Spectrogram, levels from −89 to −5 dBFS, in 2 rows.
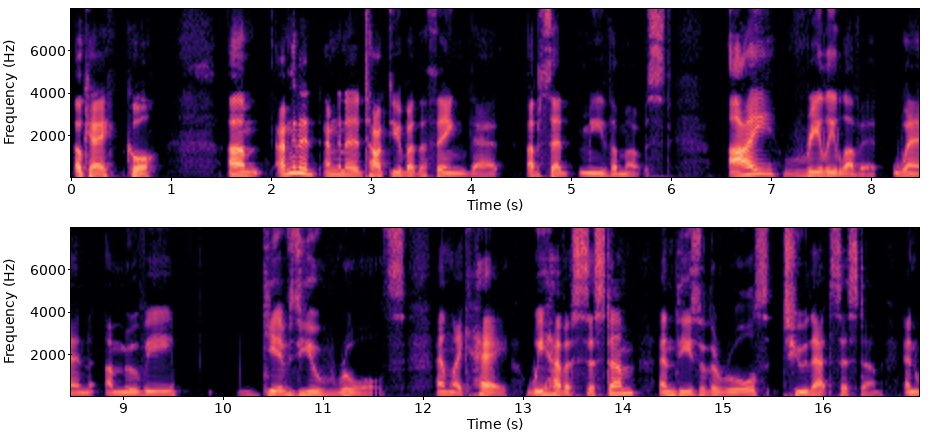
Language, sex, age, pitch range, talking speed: English, male, 30-49, 115-150 Hz, 165 wpm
